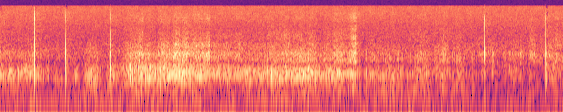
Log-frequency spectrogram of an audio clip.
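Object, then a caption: Paperback book with card cover. Long pointed dark red nails tap and scratch the glossy card cover of the paperback novel "The Shack," which has solid paper pages and lies flat on a fluffy white cloth. Six crisp, quick taps with no ring come before and after a soft, continuous, mid-pitched scratching rustle in the middle. The whole clip is quiet and close.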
